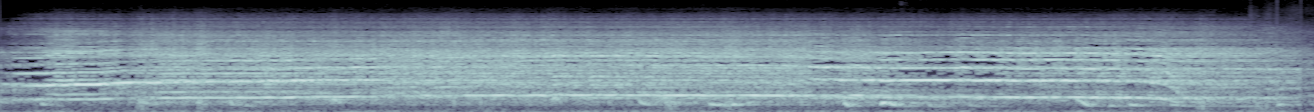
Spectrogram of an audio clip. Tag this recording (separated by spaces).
nightmare man falling screaming human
